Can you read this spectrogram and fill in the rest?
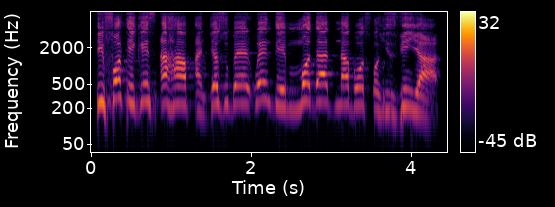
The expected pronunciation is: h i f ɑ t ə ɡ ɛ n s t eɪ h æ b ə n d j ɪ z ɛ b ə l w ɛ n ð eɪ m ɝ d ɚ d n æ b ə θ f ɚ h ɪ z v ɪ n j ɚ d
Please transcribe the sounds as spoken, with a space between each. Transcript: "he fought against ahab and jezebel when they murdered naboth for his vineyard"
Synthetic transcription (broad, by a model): h i f ɑ t ə ɡ ɛ n s t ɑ h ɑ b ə n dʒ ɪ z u b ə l w ɛ n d eɪ m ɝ d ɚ d n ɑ b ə t f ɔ h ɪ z v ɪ n j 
